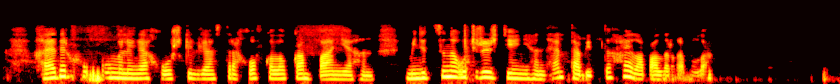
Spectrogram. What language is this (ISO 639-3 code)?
bak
